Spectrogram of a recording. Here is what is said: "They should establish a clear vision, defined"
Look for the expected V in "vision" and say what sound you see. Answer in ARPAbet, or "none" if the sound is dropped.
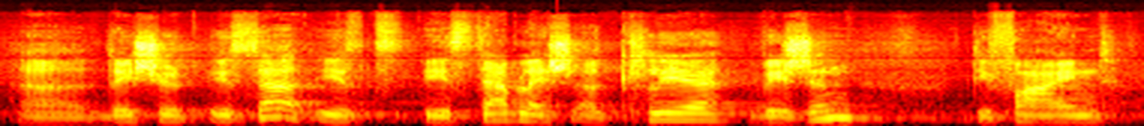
V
